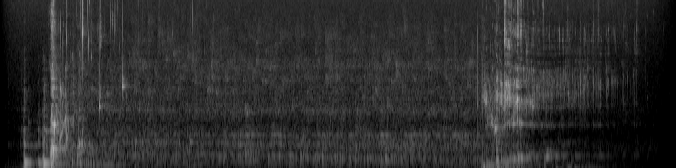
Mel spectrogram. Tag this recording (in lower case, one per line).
bathtub (filling or washing)
sink (filling or washing)
domestic sounds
